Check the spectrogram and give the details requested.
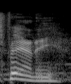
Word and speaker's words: Fani: now even though it's I believe it's spelled f a ni I to my way of thinking that's Fanny but when she became the district attorney I think she put a little emphasis on the you fonnie so corrupt fonnie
